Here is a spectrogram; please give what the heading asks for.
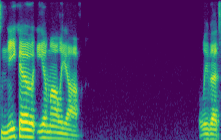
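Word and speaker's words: Nico Iamaleava: I believe it's Nico Iamaliava.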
